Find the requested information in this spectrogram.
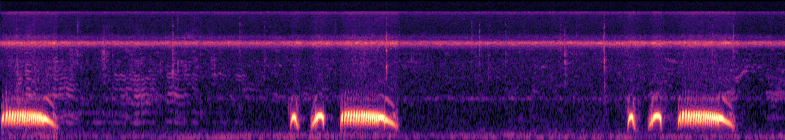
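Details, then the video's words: Spotted dove hen, described as more aggressive than males, cooing at a medium pitch; phrases of two quick clipped notes followed by a long sliding coo, given three times with gaps of roughly three seconds. "Betinanya lebih ganas dari jantannya/bl suara sedang"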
